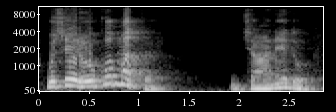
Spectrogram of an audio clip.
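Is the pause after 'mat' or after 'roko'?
after mat. There is a pause right after 'mat'. He should be allowed to go. "जाने की बात हो रही है।"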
